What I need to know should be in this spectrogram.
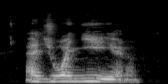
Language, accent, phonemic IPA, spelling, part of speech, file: French, Canada, /ad.ʒwa.ɲiʁ/, adjoignirent, verb, LL-Q150 (fra)-adjoignirent.wav
- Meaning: third-person plural past historic of adjoindre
